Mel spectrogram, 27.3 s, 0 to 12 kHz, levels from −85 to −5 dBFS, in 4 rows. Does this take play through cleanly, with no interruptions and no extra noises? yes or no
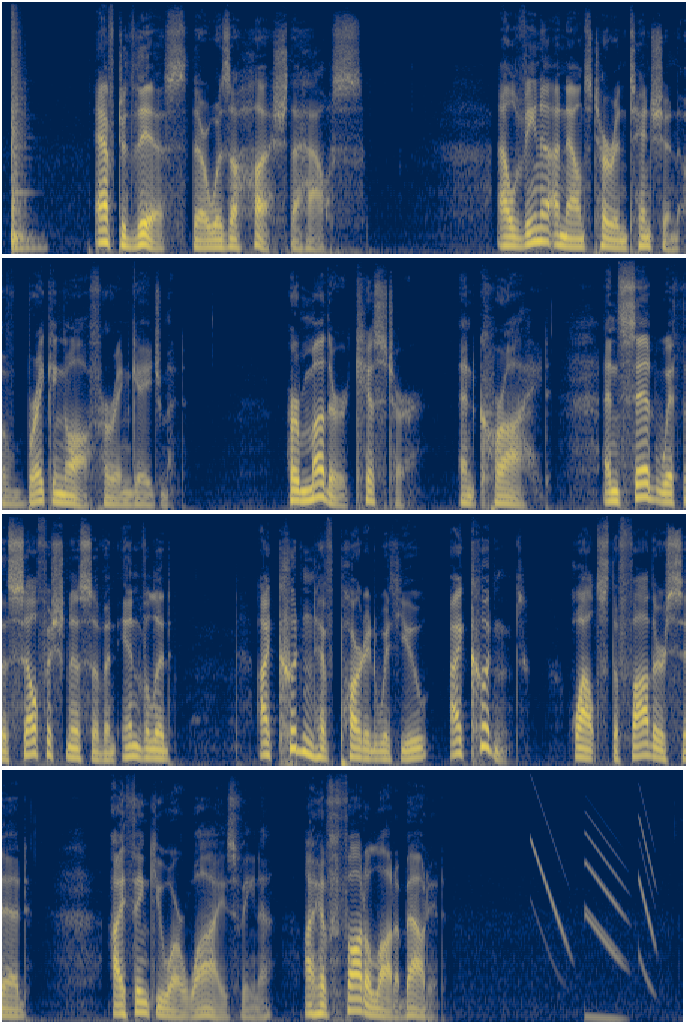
no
